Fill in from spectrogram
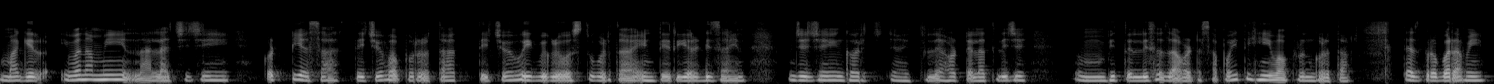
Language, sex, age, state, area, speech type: Goan Konkani, female, 30-45, Goa, rural, spontaneous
